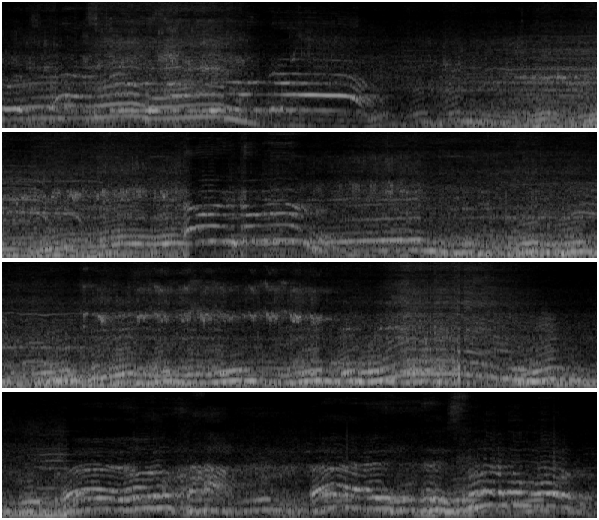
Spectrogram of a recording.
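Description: A stunt car from an acrobatic driving team screeches through skids and spins, its tires squealing in long wavering wails over a revving engine, with crowd noise and talk mixed in throughout.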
